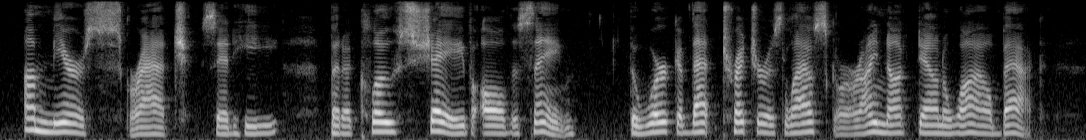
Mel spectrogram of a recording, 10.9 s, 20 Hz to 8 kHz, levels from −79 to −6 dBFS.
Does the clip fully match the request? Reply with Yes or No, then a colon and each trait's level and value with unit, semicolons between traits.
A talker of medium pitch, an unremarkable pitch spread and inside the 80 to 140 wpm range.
Yes: medium, 170 Hz; average, 3.4 semitones; slow, 135 wpm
